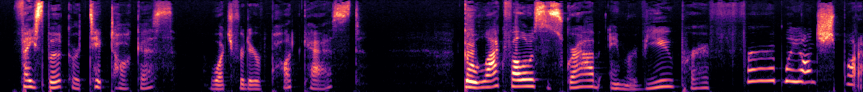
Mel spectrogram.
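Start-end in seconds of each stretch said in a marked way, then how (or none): 4.6-8.6 high, wide-swooping cartoon-villain voice. Reading the podcast outro to listeners, sounding like the Grinch. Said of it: "You sound like the Grinch".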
